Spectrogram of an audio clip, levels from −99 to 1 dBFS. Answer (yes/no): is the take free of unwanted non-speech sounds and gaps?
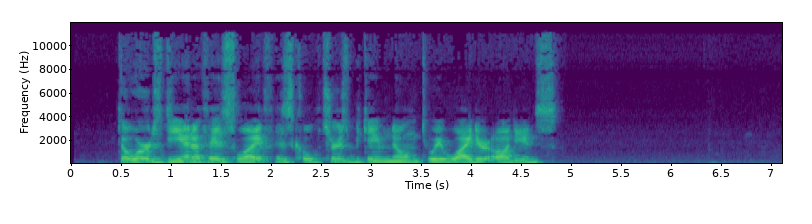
yes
